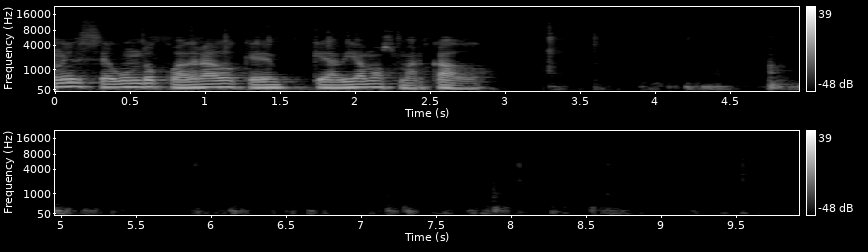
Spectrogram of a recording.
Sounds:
speech

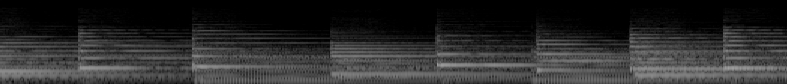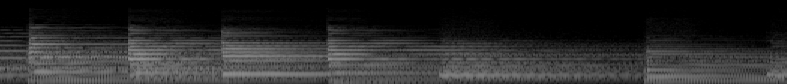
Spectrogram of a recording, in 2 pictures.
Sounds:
music

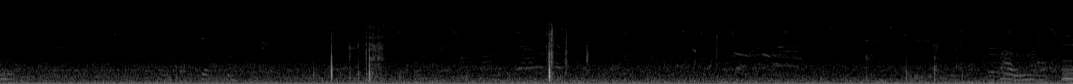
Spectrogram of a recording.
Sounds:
speech

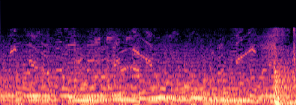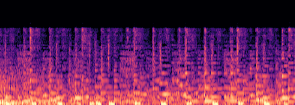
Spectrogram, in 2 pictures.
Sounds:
music

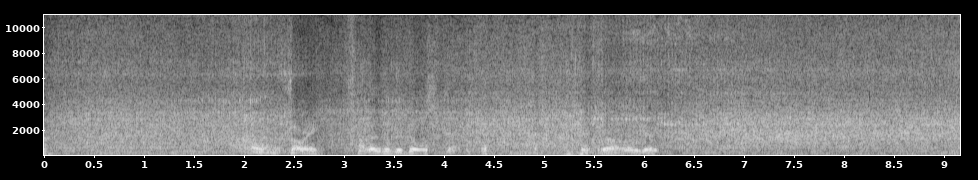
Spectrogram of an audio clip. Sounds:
rail transport
speech
train

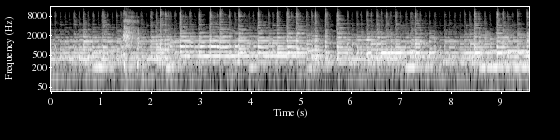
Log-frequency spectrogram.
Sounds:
guitar
music
ukulele

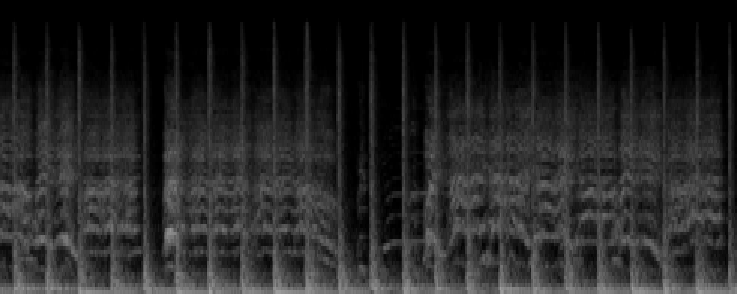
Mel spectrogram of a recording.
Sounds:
music

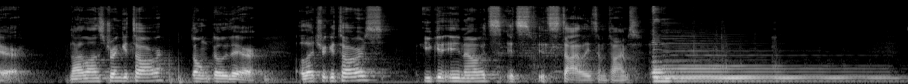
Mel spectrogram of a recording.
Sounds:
plucked string instrument
musical instrument
acoustic guitar
guitar
music
speech

